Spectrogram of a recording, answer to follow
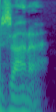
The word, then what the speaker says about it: Xana: Zanna was a force of nature, an irrepressible spirit who introduced herself with the disarming line, "I'm Zanna," pronounced Xanax without the X.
